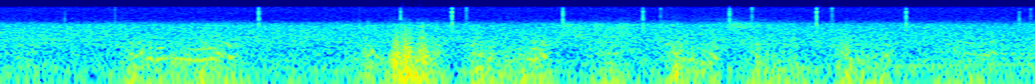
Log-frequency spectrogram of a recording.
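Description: Wind rushing over the onboard microphone of an Estes Astrocam descending under its parachute, with low wavering hoot-like tones rising and falling, loudest about two and a half seconds in, and a few faint ticks.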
